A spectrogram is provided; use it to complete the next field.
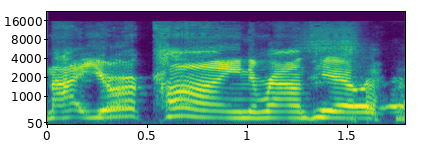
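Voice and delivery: put-on old bigoted man voice. Joking about being turned away at a golf course, imitating an old 1950s racist. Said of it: "they'll say like an old racist from the fucking 50s".

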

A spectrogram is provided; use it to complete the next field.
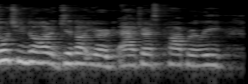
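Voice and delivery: irritated, sharp, angry yelling. Retelling how a man came and yelled at the speaker, retelling an angry yell. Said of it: "he starts yelling at me".

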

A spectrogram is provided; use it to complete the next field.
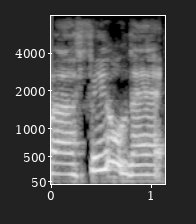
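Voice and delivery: slow voice breaking up mid-phrase. Giving their view on a statement, the speaker's voice is cracking. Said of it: "my voice is cracking".

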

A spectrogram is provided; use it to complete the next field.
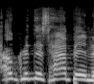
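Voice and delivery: wild, high-pitched, raving screaming outburst. Retelling someone at a movie screening yelling at the screen: imitating someone screaming. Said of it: "just started screaming at the".

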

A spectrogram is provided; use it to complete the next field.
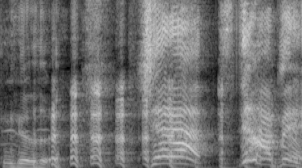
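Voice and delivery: very high, slow, drawn-out, swooping yell. Describing a character who is always yelling at everybody, Hesh yelling in a high voice. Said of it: "he's always yelling at everybody".

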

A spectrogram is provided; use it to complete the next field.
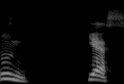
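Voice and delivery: duck squawk that comes out cawing, crow-like. Retelling what Donald says in the game: Donald Duck voice. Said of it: "That sounded more like a crow than a duck".

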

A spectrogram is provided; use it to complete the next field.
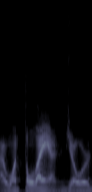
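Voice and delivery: full, menacing evil villain voice. Retelling a character's line about wanting the land: imitating an evil villain. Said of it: "now he just goes full evil and is like".

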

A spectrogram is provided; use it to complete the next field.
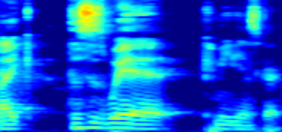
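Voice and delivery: ordinary talk, nothing marked

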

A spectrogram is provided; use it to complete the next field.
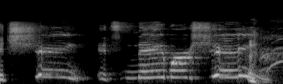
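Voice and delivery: shrill, stretched-out, drawn-out scream, very high. Retelling calling out to a neighbor over barking dogs: imitating someone screaming. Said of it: "But I'm screaming. I'm like".

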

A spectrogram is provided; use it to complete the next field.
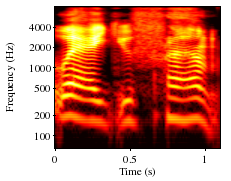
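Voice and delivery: hissing, hostile, barking. Irene questions a new girl in class: hissing. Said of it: "She hissed".

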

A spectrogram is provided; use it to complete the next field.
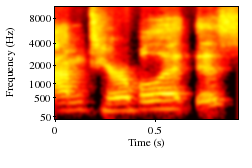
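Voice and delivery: plain

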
